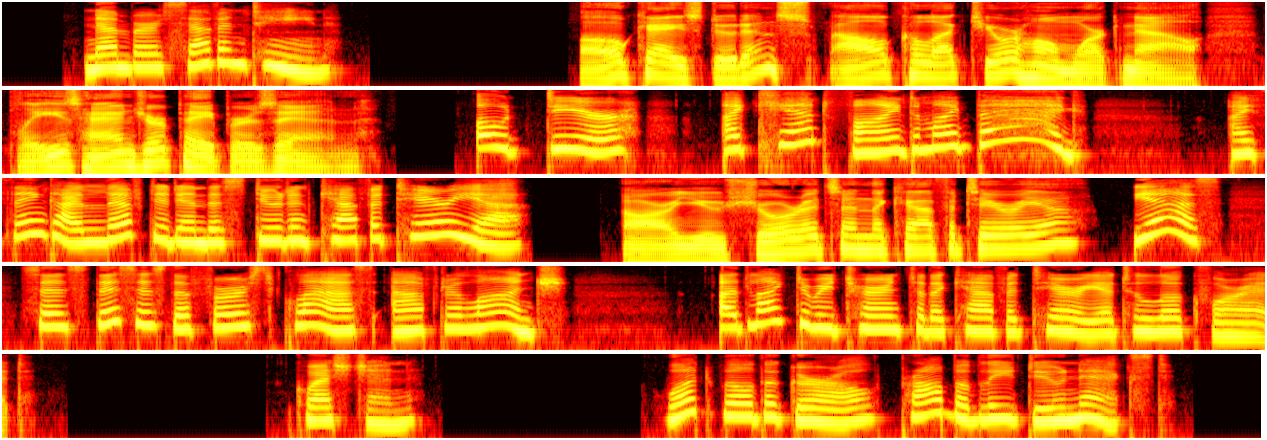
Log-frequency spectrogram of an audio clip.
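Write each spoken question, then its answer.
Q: What will the girl probably do next?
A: Go back to the cafeteria to look for her bag.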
